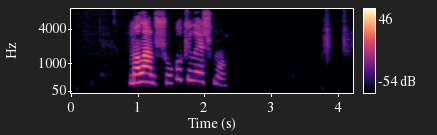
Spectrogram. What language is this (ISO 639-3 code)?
chm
